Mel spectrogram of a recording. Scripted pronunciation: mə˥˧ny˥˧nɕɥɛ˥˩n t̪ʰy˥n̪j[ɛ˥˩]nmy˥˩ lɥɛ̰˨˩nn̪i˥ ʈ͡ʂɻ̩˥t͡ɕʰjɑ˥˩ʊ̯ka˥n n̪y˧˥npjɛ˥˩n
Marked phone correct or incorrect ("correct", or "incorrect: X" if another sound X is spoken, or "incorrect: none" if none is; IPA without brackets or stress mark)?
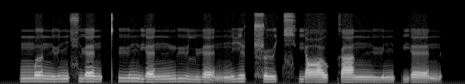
incorrect: ɛ˧˥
